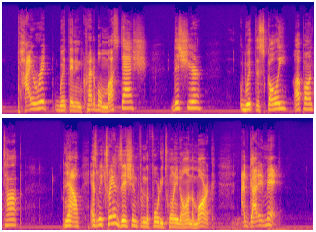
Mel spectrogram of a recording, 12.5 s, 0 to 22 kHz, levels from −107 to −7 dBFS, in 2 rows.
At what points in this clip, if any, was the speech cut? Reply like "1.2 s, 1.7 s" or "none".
7.4 s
